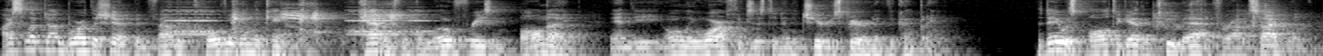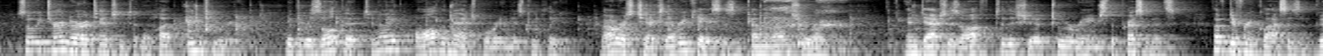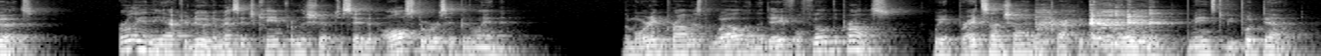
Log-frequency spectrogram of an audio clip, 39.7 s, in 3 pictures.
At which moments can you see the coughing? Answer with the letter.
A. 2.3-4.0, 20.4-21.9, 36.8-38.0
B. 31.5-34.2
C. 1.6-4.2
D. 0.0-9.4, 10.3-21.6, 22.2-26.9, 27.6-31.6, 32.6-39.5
A.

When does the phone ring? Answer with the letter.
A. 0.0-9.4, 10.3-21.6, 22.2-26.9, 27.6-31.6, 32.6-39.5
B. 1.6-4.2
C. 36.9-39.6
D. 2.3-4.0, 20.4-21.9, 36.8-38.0
B.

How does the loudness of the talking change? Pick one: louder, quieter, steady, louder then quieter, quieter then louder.
steady.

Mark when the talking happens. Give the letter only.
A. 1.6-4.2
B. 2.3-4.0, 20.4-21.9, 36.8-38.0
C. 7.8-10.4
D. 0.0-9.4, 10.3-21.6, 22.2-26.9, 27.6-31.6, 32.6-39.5
D.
